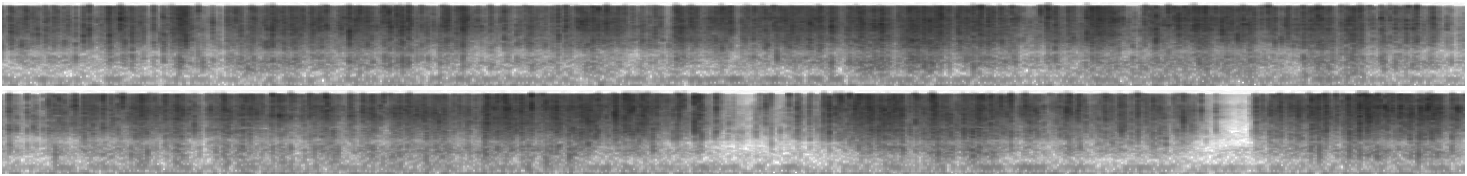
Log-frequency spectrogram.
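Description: A thin clear plastic sleeve holding a long green braided paracord bracelet is held in both hands and squeezed and bent with the fingers. The result is continuous bright, dense plastic crinkling with two brief pauses near the end.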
